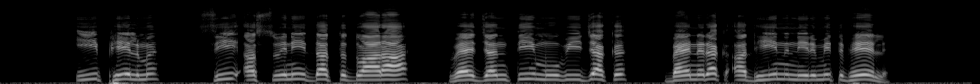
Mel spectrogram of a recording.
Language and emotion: Maithili, neutral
